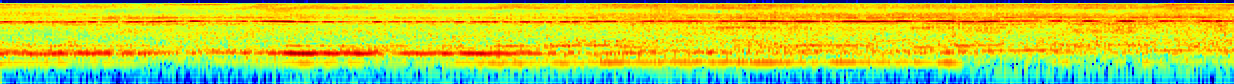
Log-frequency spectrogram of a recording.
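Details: Repaired Hoover upright vacuum running and said to be working just fine: an even, steady motor whine with a constant high tone and no surging, rattling or choking. Normal running.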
